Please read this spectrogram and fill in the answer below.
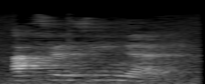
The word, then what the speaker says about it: Apfelsine: Apfelsine.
